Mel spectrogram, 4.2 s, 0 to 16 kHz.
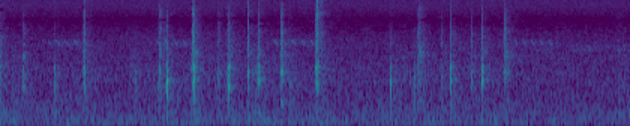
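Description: Faint, quick, irregular clicks of a Casio fx-991ES PLUS scientific calculator's rubber keys being pressed one after another, about twenty presses in four seconds, as a long sum is keyed in.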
